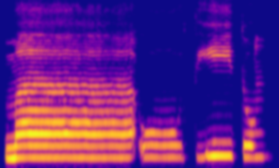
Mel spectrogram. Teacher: او واو مدہ، تی یا مدہ، تو دونوں کو ہم نے ایک جتنا لمبا کرنا ہے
